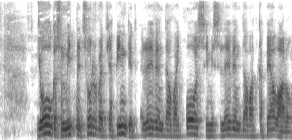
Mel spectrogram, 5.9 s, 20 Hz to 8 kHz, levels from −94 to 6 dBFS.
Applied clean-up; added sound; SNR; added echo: none; none; none; none.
